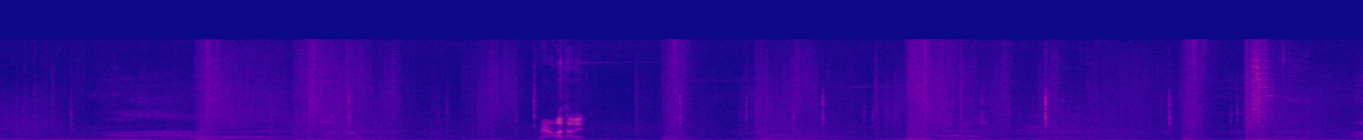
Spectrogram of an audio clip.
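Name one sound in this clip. A giant creature roars and growls.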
